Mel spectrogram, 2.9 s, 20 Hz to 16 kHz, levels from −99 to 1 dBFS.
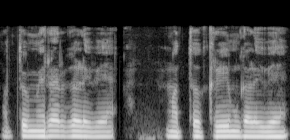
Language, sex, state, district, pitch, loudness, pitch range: Kannada, male, Karnataka, Koppal, 130 Hz, -15 LUFS, 125-130 Hz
